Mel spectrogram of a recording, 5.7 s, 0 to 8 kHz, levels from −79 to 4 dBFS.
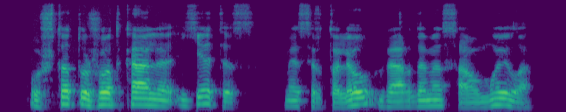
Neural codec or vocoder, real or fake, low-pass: vocoder, 44.1 kHz, 128 mel bands every 512 samples, BigVGAN v2; fake; 7.2 kHz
